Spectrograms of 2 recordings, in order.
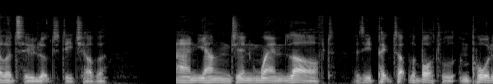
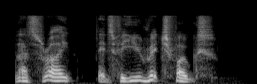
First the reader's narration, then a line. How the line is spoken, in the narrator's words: Zhang Yuan Chao slurred out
